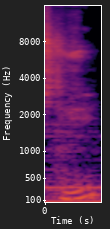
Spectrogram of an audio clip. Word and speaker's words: 鱼: Their YU9 actually comes from the Chinese word 鱼. So fish is pronounced as 鱼 in Chinese.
